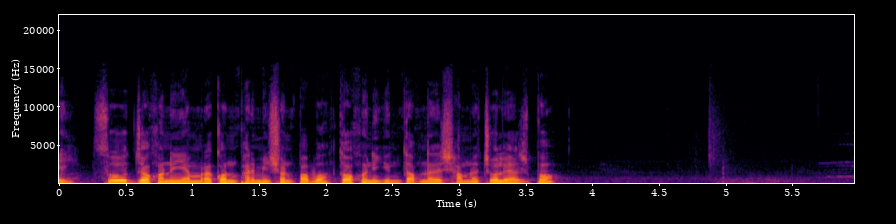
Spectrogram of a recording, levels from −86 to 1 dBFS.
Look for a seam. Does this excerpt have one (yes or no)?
no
